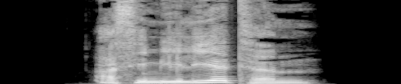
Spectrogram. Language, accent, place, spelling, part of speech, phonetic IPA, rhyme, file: German, Germany, Berlin, assimiliertem, adjective, [asimiˈliːɐ̯təm], -iːɐ̯təm, De-assimiliertem.ogg
- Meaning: strong dative masculine/neuter singular of assimiliert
